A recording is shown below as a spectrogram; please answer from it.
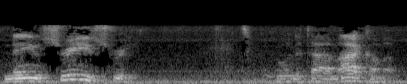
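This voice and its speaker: An oral history interviewee, an older man from Virginia, slowly recounts folksy tales of his childhood with a chuckle. His medium-pitched voice swings widely in pitch at a slow pace. The recording is dull, lo-fi, echoey, and faintly noisy.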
